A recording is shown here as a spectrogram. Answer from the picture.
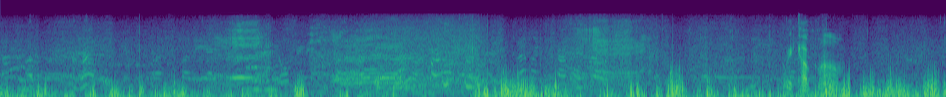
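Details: Sea lion on Santa Fe in the Galapagos gives drawn-out, harmonic bleating calls as a man talks to it. The man's speech runs through most of the recording and often overlaps the animal.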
